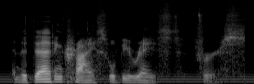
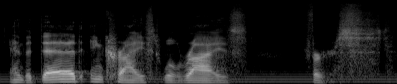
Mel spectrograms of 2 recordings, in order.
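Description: First: Said in the usual way. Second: Slow reading. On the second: Shown as a demonstration. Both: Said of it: "work through it really slowly".

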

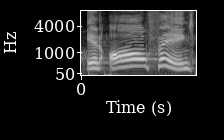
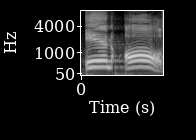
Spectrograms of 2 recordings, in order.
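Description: First: In all things drawn out slowly, each word weighted; slow stress. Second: In all called out loud to the room. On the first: Preacher slowly stressing the words to his church. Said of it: "say with me". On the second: Preacher calling out to his congregation, loud. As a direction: ring out in all to stir the church. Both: Real, not acted.

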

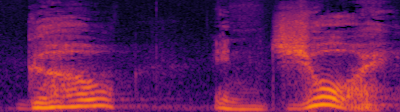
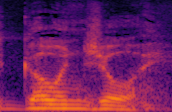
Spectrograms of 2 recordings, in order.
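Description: First: "Go", a pause, then "enjoy" stretched out; separated emphasis. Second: Said in the usual way. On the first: Acted. Preacher repeating God's command to Adam, "Go enjoy" slow and separated. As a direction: set "Go" apart and swell on "enjoy".

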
